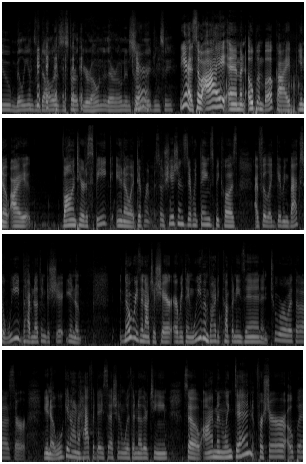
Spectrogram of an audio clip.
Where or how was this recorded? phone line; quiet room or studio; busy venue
busy venue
